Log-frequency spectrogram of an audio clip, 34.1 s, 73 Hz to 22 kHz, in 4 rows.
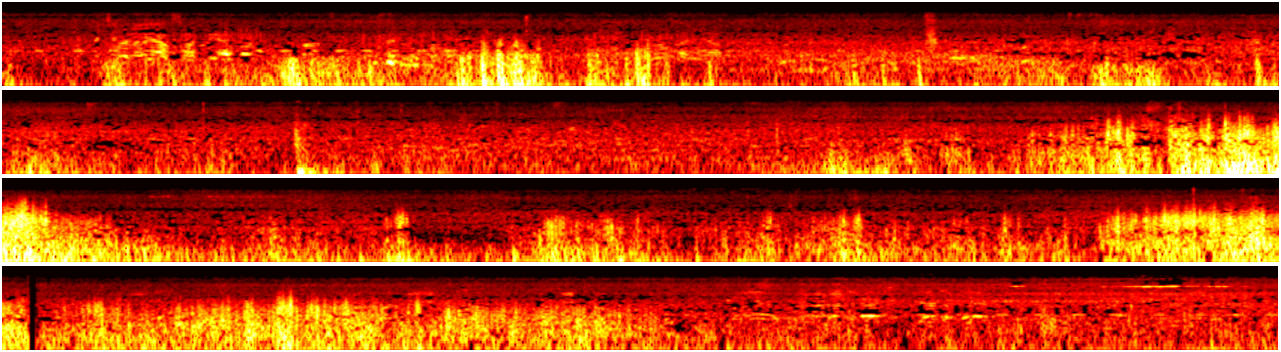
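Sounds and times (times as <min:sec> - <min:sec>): low rumble of slow cars: 0:00.0 - 0:34.0
wind buffeting microphone: 0:00.0 - 0:34.0.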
